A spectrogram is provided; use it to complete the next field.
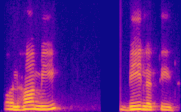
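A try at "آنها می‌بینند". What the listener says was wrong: अनहा मी बीनंद, अंध की आवाज है ना, ये अंध की, ई नहीं है, ये अंध है।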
